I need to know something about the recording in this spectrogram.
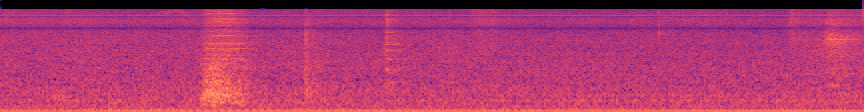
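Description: Brief crackling rustle of tortilla chips being handled and laid into a bowl about a second in, followed by a couple of faint clicks, over a steady low hum.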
